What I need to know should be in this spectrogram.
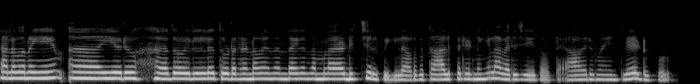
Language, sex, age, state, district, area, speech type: Malayalam, female, 45-60, Kerala, Kozhikode, urban, spontaneous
